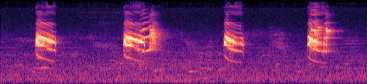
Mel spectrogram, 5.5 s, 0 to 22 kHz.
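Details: Long-tailed shrike, used as a lure to get non-singing shrikes singing: four harsh, scratchy squawks, each about a quarter second long and spaced roughly every 1.3 seconds, over a quiet background.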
